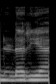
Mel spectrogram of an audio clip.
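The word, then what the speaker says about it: Cnidaria: अब तीसरे नंबर का हमारा है निडारिया, ये सी साइलेंट है इधर, तो निडारिया इसको पढ़ेंगे, इसमें आती है हमारी जेलीफिश।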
